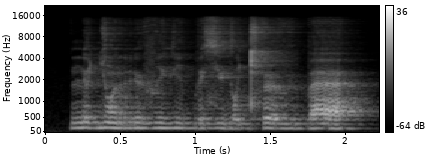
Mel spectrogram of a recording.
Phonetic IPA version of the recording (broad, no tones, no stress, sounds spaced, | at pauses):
n ø ɟ õ r y v i j i b e zʲ ɯ j o cʰ ø v y b æ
